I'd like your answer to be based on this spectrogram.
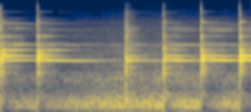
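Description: A blacksmith hammers small steel tines of a toasting fork down to a taper, giving five sharp ringing metallic strikes at uneven intervals, loud and close with no talking.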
